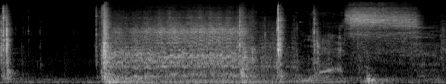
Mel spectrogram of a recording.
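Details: 1969 Ford F100 Ranger after replacing the starter switch, first start in years: short cranking bursts, then the engine catches with a loud rush and settles, starting properly.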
